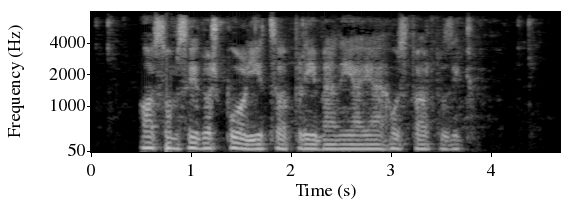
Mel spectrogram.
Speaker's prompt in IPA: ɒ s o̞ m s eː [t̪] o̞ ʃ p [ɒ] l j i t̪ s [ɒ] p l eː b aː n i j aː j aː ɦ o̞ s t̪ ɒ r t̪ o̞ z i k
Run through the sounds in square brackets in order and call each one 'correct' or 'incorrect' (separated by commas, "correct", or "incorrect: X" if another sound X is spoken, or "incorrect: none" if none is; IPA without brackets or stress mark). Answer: incorrect: d̪, incorrect: o, correct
